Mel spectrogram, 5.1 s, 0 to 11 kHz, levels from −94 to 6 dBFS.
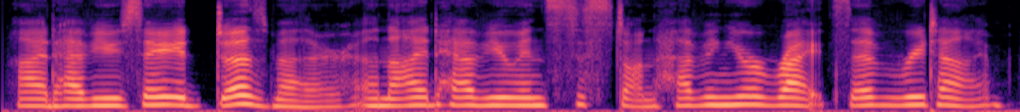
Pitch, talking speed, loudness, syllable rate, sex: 215 Hz, 210 wpm, -18 LUFS, 4.7 syllables/s, female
